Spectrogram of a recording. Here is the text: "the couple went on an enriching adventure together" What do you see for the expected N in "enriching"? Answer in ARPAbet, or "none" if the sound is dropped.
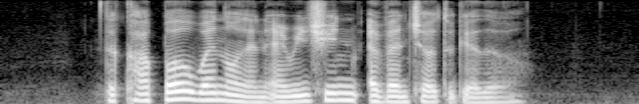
none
